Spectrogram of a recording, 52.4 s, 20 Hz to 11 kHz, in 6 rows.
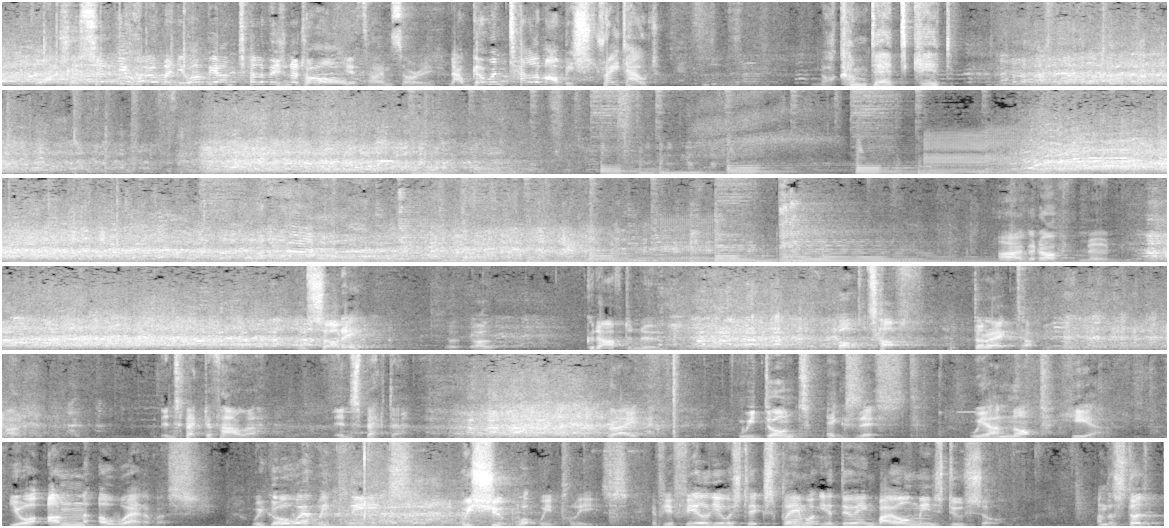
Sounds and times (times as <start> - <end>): Laughter: 0.0 - 1.6, 7.1 - 14.2, 16.4 - 23.0, 26.0 - 30.4, 31.0 - 32.7, 33.3 - 35.9, 37.0 - 40.2, 46.1 - 47.2.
